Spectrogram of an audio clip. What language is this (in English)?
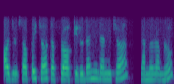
Nepali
